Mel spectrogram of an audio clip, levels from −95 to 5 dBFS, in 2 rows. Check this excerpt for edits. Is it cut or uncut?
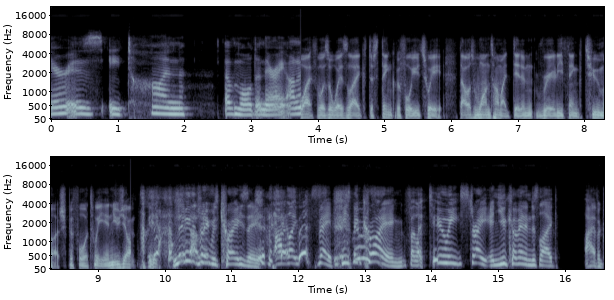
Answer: cut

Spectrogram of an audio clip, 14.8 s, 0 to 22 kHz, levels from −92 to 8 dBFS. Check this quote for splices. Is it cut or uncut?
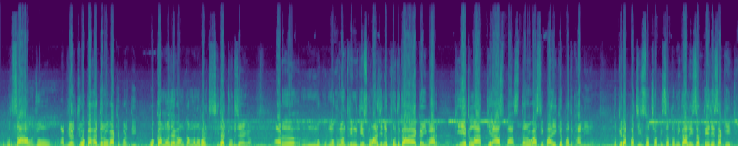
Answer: uncut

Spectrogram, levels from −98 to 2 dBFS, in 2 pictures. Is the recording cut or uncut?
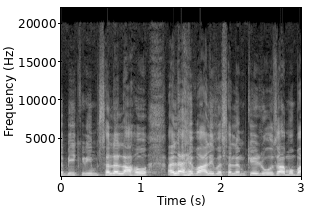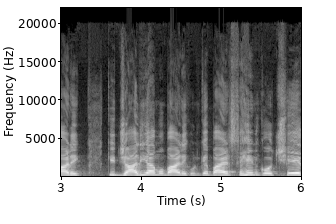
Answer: uncut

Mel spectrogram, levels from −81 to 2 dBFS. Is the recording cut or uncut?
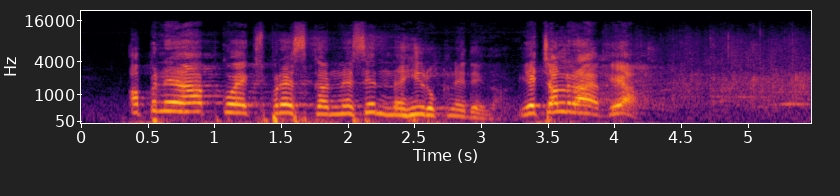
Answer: uncut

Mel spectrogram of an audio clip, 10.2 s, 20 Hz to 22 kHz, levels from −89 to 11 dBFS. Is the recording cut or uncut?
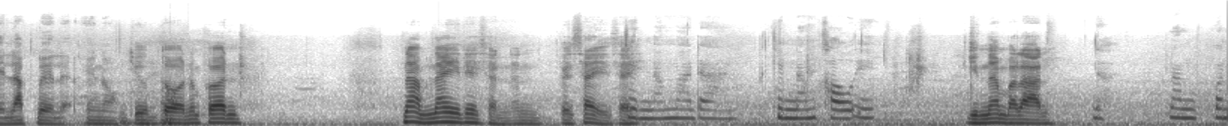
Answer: cut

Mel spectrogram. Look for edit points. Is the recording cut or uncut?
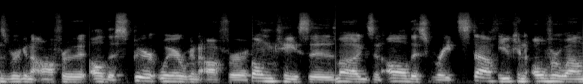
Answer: cut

